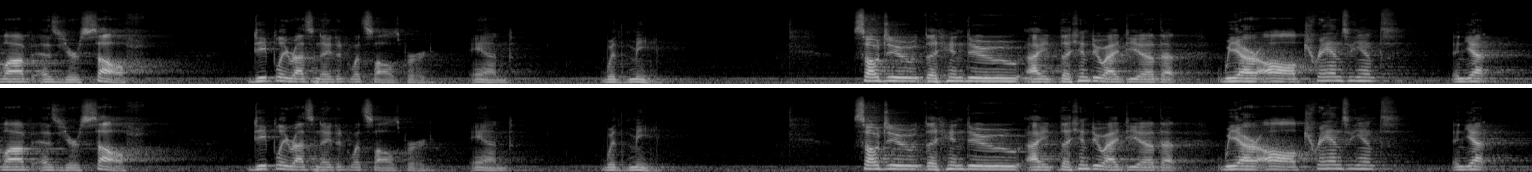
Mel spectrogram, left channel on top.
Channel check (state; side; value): noise; left; hum, 29 dB below the sound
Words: as yourself, deeply resonated with Salzberg and with me. So do the Hindu idea that we are all transient and yet,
